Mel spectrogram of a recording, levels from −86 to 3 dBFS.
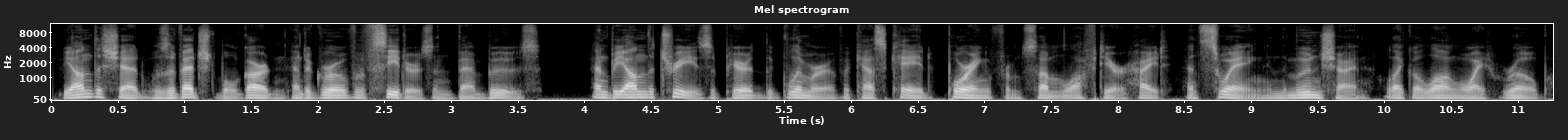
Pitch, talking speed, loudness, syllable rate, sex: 105 Hz, 210 wpm, -18 LUFS, 5.3 syllables/s, male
